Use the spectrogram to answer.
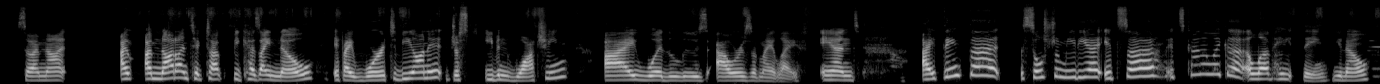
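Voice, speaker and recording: A woman talks at a moderate pace with very wide pitch swings, in a dry, close sound with no echo. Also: fairly high pitch for a woman. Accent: American. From Vietnamese American. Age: 20s. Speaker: podcast host and producer. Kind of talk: podcast guest discussion.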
